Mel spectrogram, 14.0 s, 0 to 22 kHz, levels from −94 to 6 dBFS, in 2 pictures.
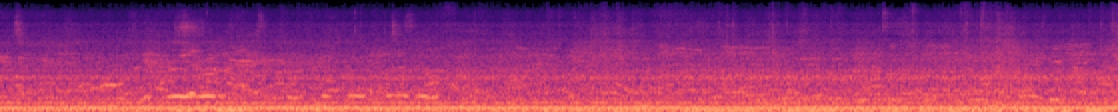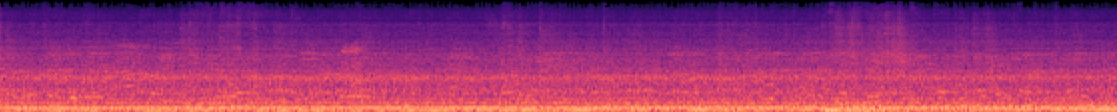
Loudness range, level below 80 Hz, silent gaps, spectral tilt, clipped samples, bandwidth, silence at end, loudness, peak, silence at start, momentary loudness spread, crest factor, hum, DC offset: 1 LU; -24 dBFS; none; -7.5 dB/octave; under 0.1%; 14 kHz; 0 s; -17 LUFS; -4 dBFS; 0 s; 2 LU; 12 dB; none; under 0.1%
